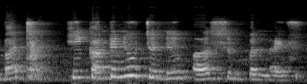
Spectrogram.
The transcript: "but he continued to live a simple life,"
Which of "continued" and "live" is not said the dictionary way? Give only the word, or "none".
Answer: live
